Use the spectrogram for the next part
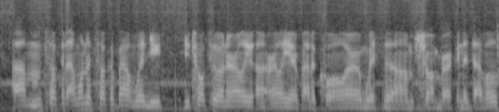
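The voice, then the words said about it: Nervous voice, strong accent. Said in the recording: “hear the nervousness in my voice and the accent. It's coming through pretty strong.”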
